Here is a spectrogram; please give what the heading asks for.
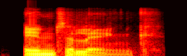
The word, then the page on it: interlink: British English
